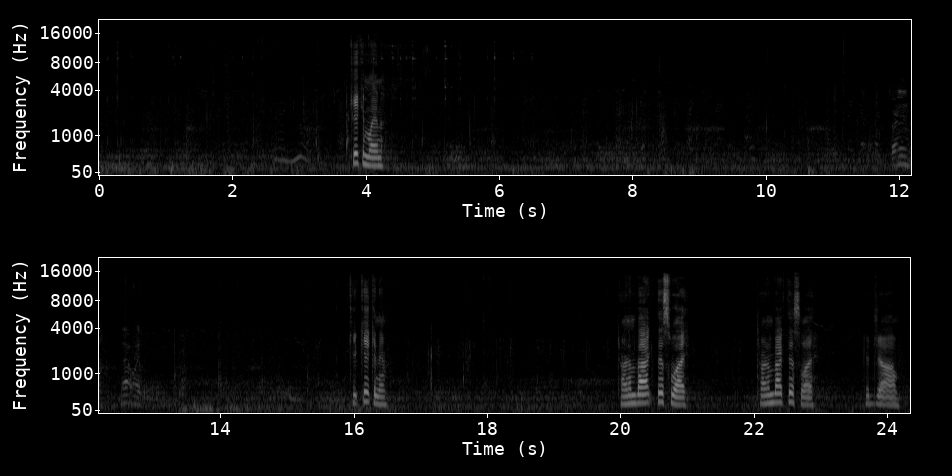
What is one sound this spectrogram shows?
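A horse walks on sand, its hooves thudding softly.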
